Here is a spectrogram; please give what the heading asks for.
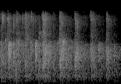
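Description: An audience applauding, a steady wash of many hands clapping with no voices over it, rising and falling slightly in loudness for a couple of seconds.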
